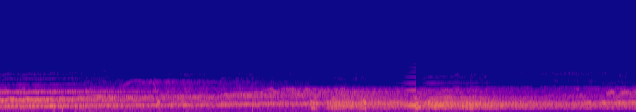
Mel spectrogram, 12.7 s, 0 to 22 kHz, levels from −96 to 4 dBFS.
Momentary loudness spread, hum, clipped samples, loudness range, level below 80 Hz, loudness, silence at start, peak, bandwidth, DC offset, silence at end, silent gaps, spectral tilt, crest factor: 9 LU; none; under 0.1%; 6 LU; -70 dBFS; -41 LUFS; 0 s; -24 dBFS; 1.5 kHz; under 0.1%; 0 s; none; -4 dB/octave; 16 dB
